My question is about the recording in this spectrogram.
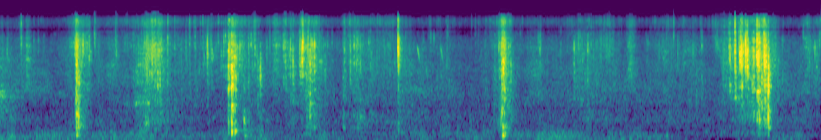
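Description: Scattered sharp knocks and scrapes, about one every second or two, with a quick rattle of several clicks a little past seven seconds in.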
